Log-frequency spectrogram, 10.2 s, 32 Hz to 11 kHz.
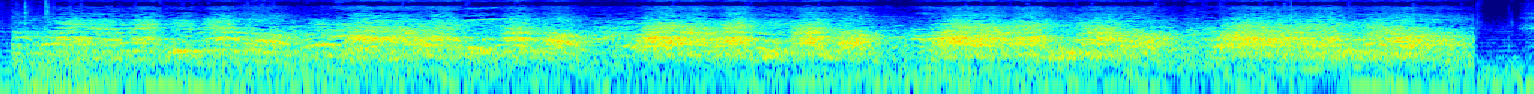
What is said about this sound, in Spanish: Alrededor de 200 trabajadores de la Cámara de Diputados ingresaron por la fuerza al salón de sesiones en protesta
